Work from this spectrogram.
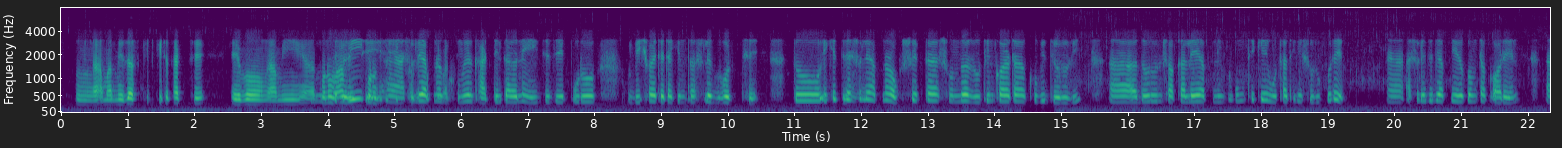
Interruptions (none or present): present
